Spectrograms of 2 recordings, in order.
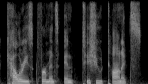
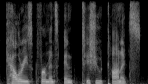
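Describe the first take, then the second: Both takes have the same delivery.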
